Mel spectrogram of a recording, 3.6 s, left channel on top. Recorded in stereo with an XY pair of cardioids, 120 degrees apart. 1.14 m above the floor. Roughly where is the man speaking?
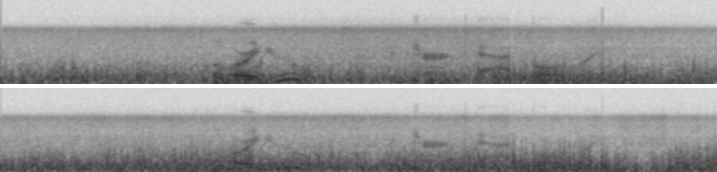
Ahead left.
